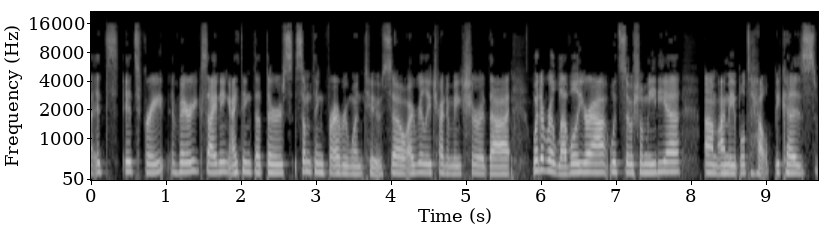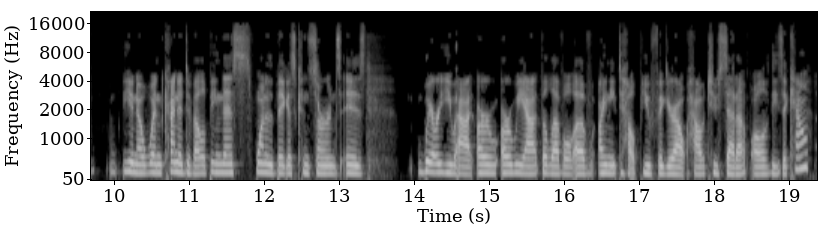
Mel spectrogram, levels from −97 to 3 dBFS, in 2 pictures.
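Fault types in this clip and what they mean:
Damaged data in a compressed stream: some bytes in the encoded speech were lost or overwritten, so the decoder misread those frames, lost sync and had to search for the next valid frame header before playing cleanly again. Each time this leaves a brief glitch lasting only a couple of hundredths of a second, heard at 5.56 to 5.58 s, at 16.66 s, and at 19.24 to 19.26 s, just before the audio ends.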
